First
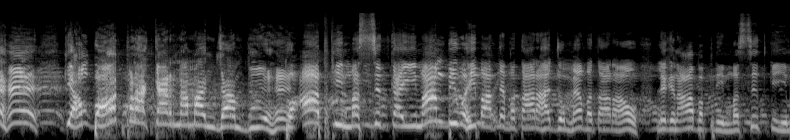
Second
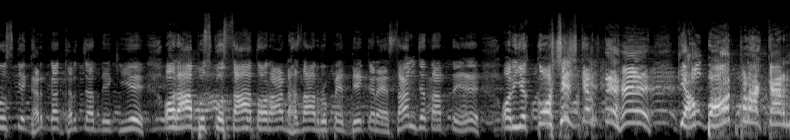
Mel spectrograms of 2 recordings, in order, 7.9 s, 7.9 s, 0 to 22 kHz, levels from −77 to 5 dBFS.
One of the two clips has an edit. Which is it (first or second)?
first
